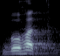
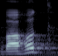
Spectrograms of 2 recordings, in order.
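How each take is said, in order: First: The word is said as bo-hat. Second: The word is said as ba-hut. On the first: "अब ये हो जाएगा बोहत" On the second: "ब बा हो गया ना, हुत"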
